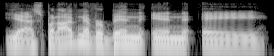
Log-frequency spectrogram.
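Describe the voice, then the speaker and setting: A man's voice: mid-range voice, slow, clean tone, dry recording. A middle-aged man co-hosting a podcast, talking in a reflective, thinking-aloud way. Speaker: podcast co-host and author. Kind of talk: casual chat.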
